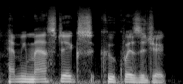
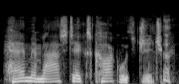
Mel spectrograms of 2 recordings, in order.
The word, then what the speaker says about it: Hemimastix kukwizijik: And he pronounced it like this. – Hemimastix kukwizijik. – And then it's supposed to be pronounced like this. – Hemimastix kukwizijik. – What an idiot. Wow. I mean, it's embarrassing for me to hear how wrong he got that.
